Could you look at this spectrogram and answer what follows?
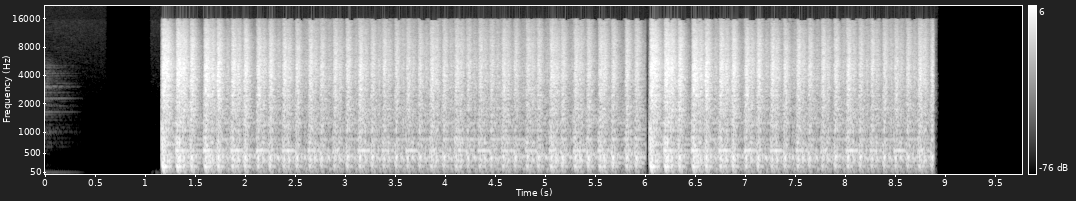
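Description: Drum roll sound effect: a rapid drum roll starts abruptly about a second in, begins again with a louder stroke about six seconds in, and cuts off abruptly near the end.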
